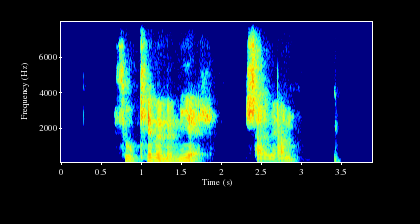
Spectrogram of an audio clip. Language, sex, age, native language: Icelandic, male, 20-29, Icelandic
